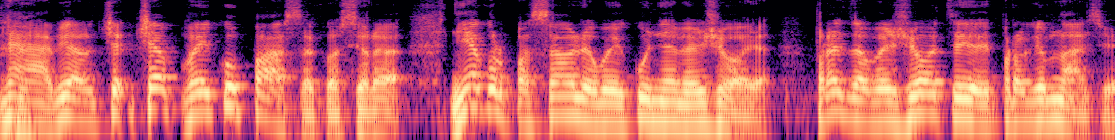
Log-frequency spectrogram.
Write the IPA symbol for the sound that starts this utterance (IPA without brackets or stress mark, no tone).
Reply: nʲ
